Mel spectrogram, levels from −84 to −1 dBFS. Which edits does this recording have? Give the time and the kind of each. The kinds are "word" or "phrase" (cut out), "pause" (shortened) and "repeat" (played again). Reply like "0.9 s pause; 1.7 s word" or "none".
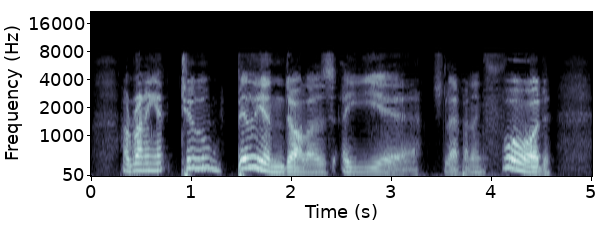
3.4 s pause; 3.9 s word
